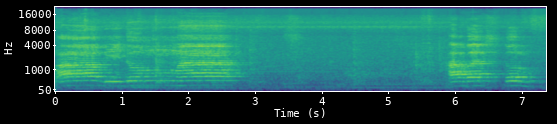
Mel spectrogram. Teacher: Ini dibaca dengung. Dengungnya masuk tuh idgham. Harus dibaca dengan dengung.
